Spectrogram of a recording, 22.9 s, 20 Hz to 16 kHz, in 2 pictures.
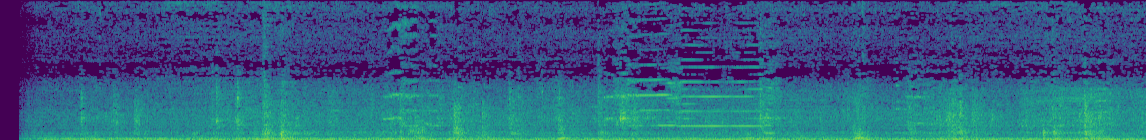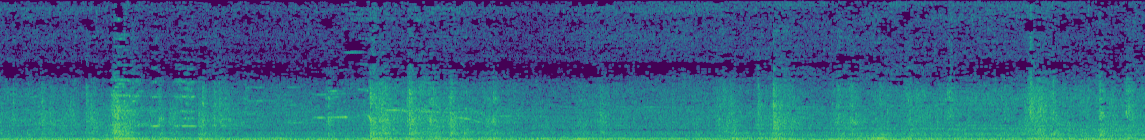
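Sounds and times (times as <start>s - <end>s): excavator diesel engine running: 0.2s - 22.9s
high squeal: 3.8s - 4.6s, 6.0s - 7.9s, 12.6s - 17.0s.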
